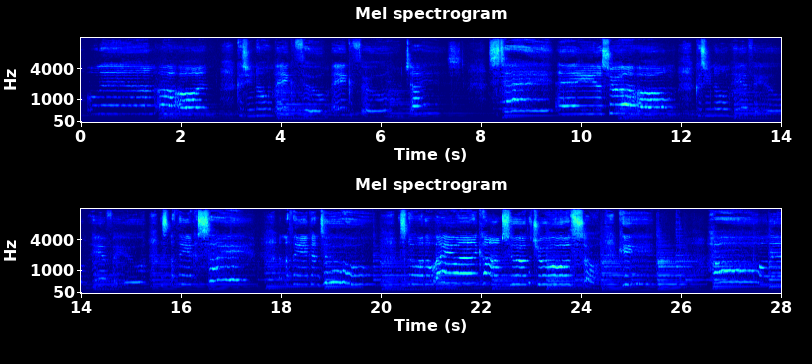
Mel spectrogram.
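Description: Background music: a gentle song with acoustic guitar and a female voice singing a slow melody.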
